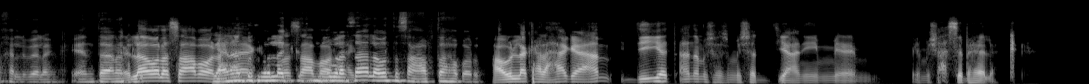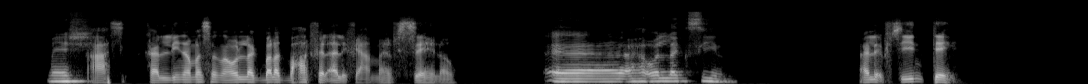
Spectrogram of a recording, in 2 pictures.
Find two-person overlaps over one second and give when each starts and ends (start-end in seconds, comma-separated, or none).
2.1-3.7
